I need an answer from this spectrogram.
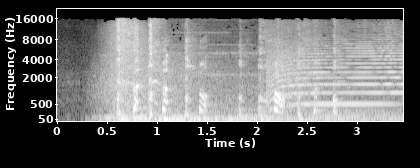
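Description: Coughing from someone who has just inhaled a floating black fuzz that is caught in the throat: a few harsh, raspy coughs in quick bursts, then one more forceful cough after a short pause, with a faint lingering tone beneath.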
